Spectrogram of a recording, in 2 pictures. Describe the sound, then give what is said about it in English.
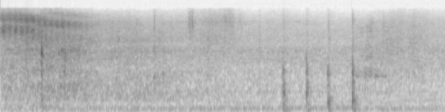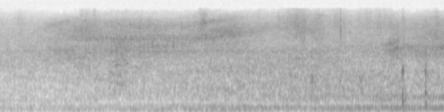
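Four sharp knocks on the door of a one-story house in a small neighborhood, in quick succession, over a steady low rumble of outdoor background noise, with no voices. “As I knocked on the door, I peered inside the window a bit and saw someone walking around.”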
